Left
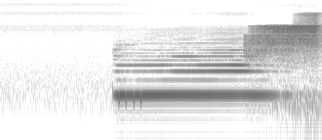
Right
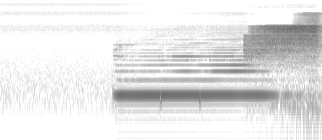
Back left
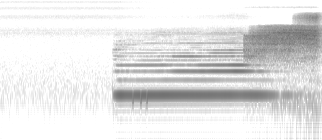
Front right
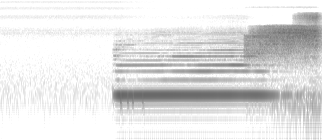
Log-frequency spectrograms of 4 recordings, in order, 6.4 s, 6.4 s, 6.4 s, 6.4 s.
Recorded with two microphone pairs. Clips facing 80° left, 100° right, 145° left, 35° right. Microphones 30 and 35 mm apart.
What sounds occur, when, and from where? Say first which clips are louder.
2.2 s a flute: left 2 dB, front right 3 dB; 70° left, 1.1 m
4.9 s frying: even, back left 1 dB; 175° left, 1.2 m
